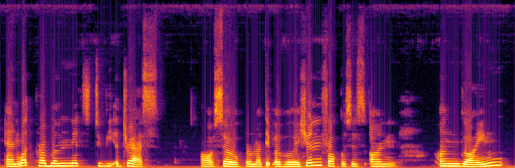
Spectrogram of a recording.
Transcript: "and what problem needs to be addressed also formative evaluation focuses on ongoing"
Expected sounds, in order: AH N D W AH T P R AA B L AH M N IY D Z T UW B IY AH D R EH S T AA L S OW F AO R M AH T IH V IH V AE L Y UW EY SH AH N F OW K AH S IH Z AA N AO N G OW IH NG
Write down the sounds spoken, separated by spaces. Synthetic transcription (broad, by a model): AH N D W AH T P R AA B L AH M N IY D S T UW B IY AH D R EH S T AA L S OW P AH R M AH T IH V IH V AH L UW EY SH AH N F OW K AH S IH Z AA N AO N G OW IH NG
